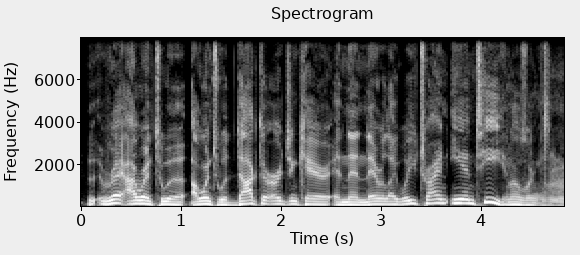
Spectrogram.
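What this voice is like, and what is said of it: Raspy, strained voice. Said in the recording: “people like the raspiness in my voice ... It hurts to talk ... my voice has been hurting talking to you ... my voice is hurting right now”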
